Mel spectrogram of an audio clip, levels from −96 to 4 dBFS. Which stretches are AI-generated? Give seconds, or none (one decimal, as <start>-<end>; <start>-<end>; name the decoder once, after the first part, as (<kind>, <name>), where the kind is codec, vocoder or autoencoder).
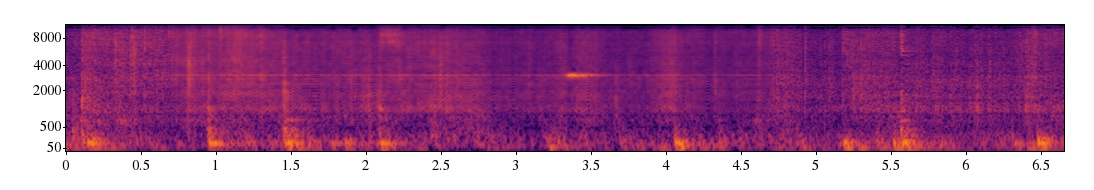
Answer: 0.7-4.7 (vocoder, Vocos)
